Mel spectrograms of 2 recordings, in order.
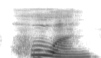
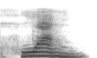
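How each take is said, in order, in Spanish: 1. La U suena tan fuerte como la A. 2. La U es débil y la A resalta. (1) "no digo Juan" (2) "digo Juan"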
